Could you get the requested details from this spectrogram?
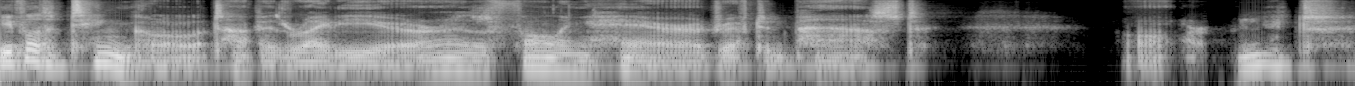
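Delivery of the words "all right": mumbled mutter under the breath, a touch high. A father answers his daughter as she cuts his hair, muttered. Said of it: "he muttered".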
